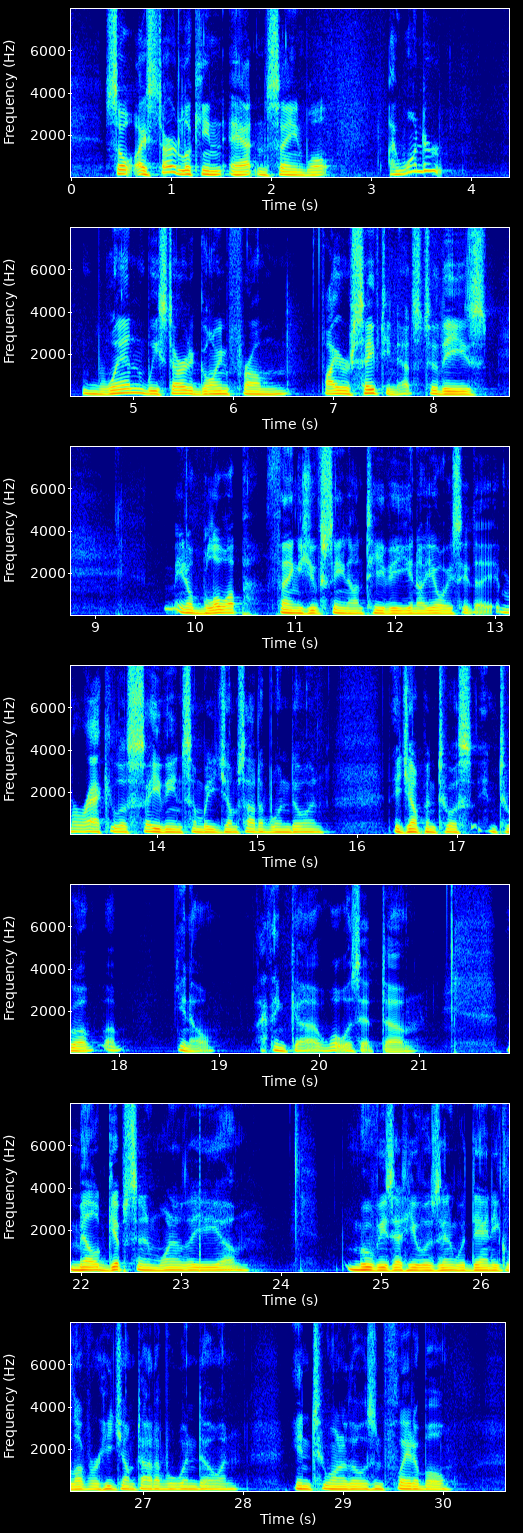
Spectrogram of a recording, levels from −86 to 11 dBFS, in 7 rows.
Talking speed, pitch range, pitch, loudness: 170 wpm, 125-145 Hz, 135 Hz, -20 LUFS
